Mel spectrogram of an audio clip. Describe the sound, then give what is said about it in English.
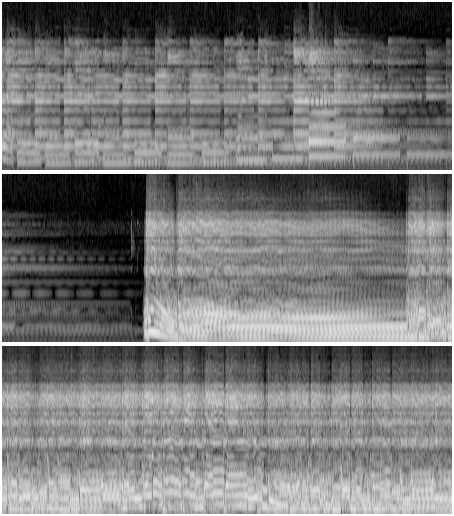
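Distorted electric guitar playing alone on an album after the band fades away. It starts with a moderate run of sustained, wavering notes, then jumps abruptly to a loud, dense wall of heavily overdriven chords that rings on steadily. “And maybe it's just the mood created by the rest of the album, but when the band fades away and he's left playing on his own, it almost sounds like he's wandered off into the woods or into a cave or something.”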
